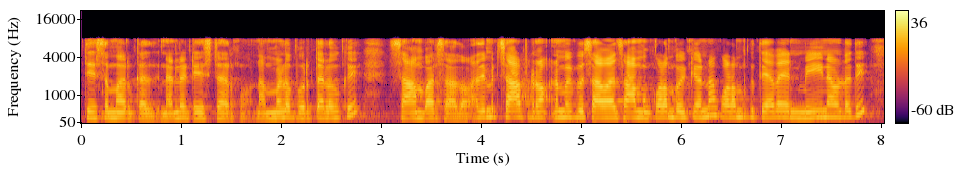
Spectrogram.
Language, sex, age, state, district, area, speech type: Tamil, female, 45-60, Tamil Nadu, Thoothukudi, urban, spontaneous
